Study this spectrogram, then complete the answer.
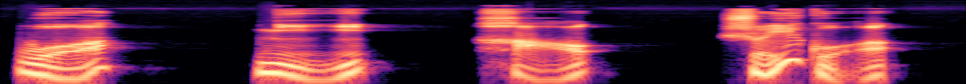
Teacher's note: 这个声调需要你的声音先降到一个比较低的位置，然后再升起来。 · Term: 第三声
